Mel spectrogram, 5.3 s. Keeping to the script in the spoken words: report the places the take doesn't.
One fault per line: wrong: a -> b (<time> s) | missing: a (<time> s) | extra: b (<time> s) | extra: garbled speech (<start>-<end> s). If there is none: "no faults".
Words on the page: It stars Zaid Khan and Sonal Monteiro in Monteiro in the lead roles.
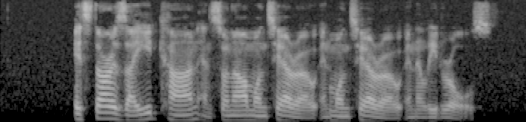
no faults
